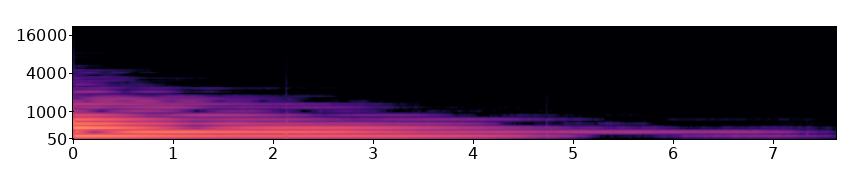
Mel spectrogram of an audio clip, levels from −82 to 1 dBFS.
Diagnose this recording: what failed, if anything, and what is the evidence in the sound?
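Overlapping chunks at the buffer or block-processing stage: at 2.12 s, 4.72 s and 7.32 s, a 100 ms stretch of sound plays twice, heard as a brief stutter. Each 2.5 s chunk starts before the previous one ends. The waveform shows a duplicated segment with a discontinuity, and the spectrogram a thin vertical seam.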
